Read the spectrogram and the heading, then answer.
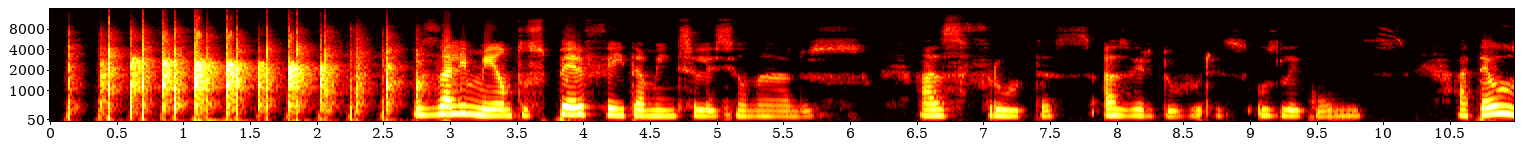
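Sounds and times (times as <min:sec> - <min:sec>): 
hand clapping: 0:00.0 - 0:03.0
speech: 0:02.8 - 0:10.9.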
